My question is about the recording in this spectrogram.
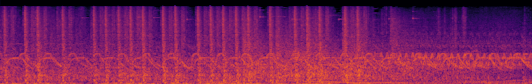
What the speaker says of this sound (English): We have Elio shots fired. Driver's down outside of vehicle. Shots fired.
